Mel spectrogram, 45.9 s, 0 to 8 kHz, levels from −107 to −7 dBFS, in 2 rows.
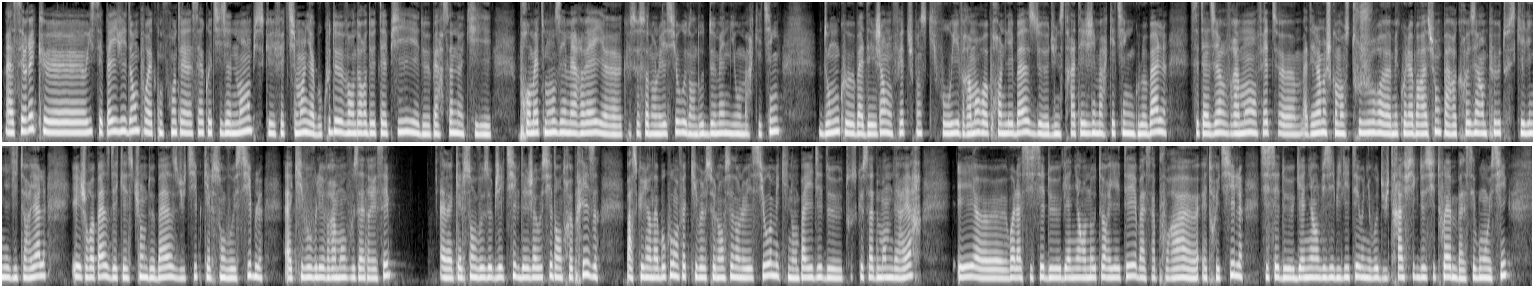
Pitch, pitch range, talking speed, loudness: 205 Hz, 195-220 Hz, 225 wpm, -19 LUFS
